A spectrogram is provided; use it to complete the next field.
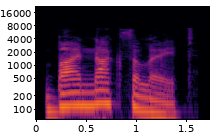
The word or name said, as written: binoxalate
